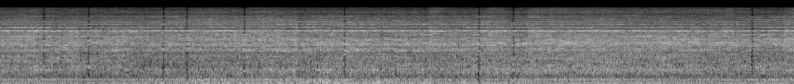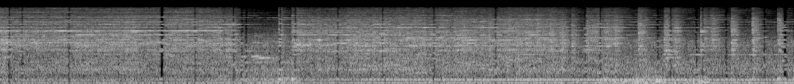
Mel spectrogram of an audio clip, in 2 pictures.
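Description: Double-deck passenger coaches rolling slowly past behind a small diesel shunting locomotive, the wheels squealing steadily on the curved track. About two-thirds of the way through, the squeal fades and the locomotive's diesel engine hum takes over as it draws level and stops, with a run of clicks near the end.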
